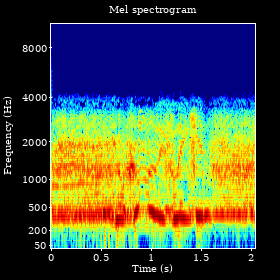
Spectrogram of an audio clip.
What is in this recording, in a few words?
eng damaged water mood low, speech eng; War Thunder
